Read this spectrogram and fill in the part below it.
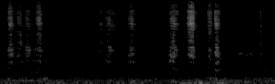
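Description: Pen or pencil writing a final answer on paper, several short bursts of scratchy strokes with brief pauses between them, close and fairly quiet, with no talking.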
